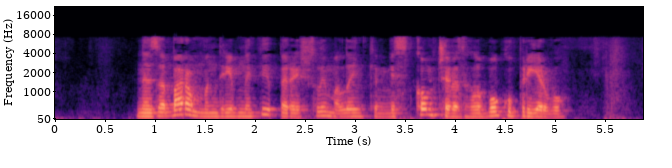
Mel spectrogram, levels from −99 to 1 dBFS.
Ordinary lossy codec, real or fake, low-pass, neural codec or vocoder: AAC, 32 kbps; real; 7.2 kHz; none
